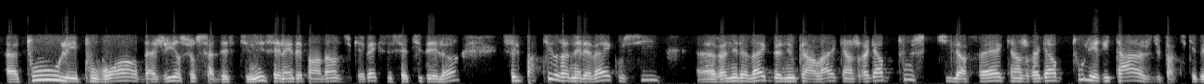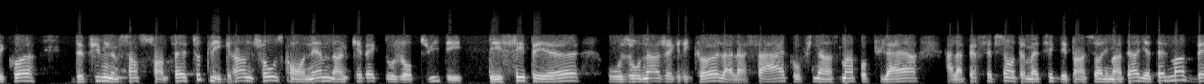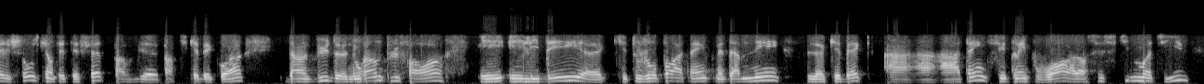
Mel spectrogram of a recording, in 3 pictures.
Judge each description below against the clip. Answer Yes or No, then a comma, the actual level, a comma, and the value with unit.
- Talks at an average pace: Yes, average, 205 wpm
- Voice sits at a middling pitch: Yes, medium, 150 Hz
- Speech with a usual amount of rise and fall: Yes, average, 4.4 semitones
